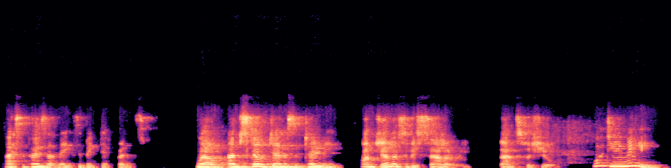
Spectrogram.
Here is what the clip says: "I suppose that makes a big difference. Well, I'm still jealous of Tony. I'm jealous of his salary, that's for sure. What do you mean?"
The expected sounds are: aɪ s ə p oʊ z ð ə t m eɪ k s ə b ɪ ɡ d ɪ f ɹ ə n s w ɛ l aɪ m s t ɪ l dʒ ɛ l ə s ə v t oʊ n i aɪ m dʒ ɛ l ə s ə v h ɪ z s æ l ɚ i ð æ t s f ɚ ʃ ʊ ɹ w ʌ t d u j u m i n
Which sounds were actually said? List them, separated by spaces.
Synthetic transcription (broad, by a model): aɪ s ə p oʊ z ð ə t m eɪ k s ə b ɪ ɡ d ɪ f ɹ ə n s w ɛ l aɪ m s t ɪ l dʒ ɛ l ə s ə v t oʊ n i aɪ m dʒ ɛ l ə s ə v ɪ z s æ l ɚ i ð æ t s f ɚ ʃ ʊ ɹ w ʌ t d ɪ j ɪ m i n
